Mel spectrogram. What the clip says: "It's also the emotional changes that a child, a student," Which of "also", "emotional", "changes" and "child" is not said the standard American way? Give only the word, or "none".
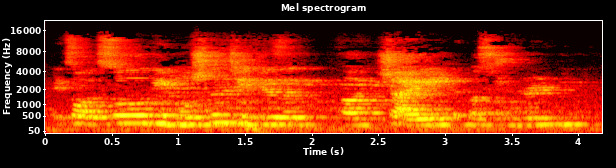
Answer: child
